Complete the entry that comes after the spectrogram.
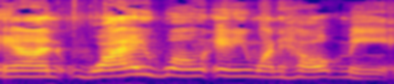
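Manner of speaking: mock hysterical crying voice. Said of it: "and I'm crying, I'm hysterical".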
